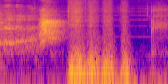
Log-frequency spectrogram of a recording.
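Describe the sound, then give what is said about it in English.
A female dog barks in a quick series of short, excited yips and woofs, sounding playful as she wants to play, with a higher whiny note at the start and another brief bark at the end. “She wants to play. I don't know if you can tell”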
